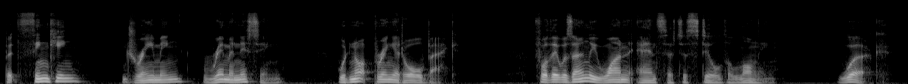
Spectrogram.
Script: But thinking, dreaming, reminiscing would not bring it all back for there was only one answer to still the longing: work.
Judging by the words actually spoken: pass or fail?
pass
